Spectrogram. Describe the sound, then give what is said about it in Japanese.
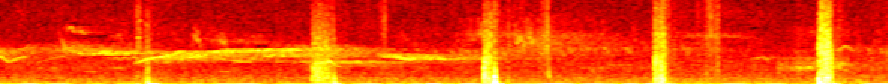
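Footsteps of a woman walking: five even, crisp steps at a steady, unhurried pace, each a soft short thud, with a faint high whistling tone drifting in the background. “向こうから歩いてきた女性と目が合った。”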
